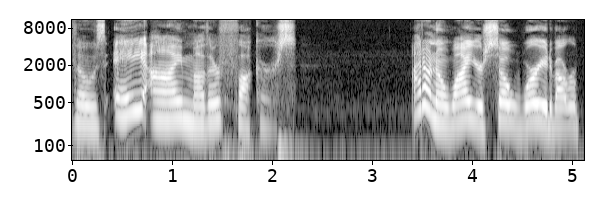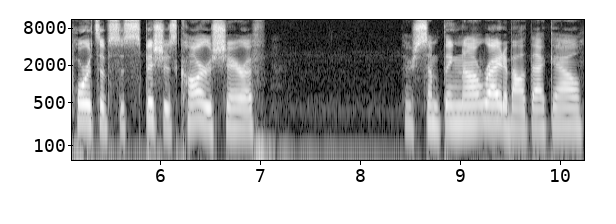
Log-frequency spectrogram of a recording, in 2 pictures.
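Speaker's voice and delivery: put-on low, older-sounding character voice. Voicing an older character talking to the Sheriff, in a low older voice. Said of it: "Let's just do a regular low voice".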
